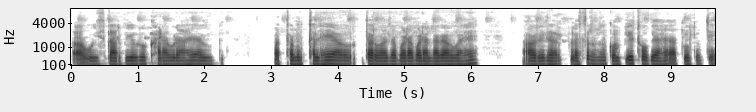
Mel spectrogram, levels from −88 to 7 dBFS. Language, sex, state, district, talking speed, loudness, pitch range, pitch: Hindi, male, Chhattisgarh, Balrampur, 150 wpm, -19 LUFS, 125-135 Hz, 130 Hz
